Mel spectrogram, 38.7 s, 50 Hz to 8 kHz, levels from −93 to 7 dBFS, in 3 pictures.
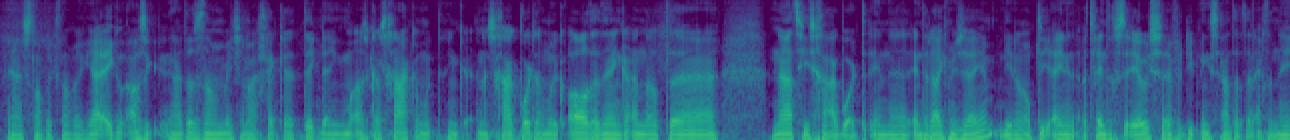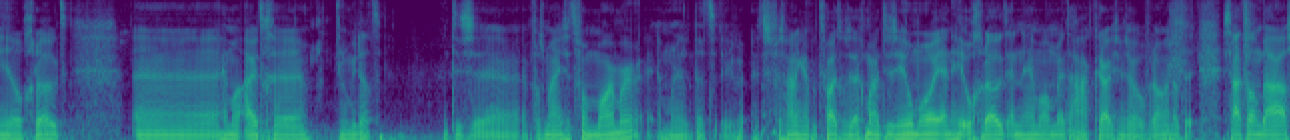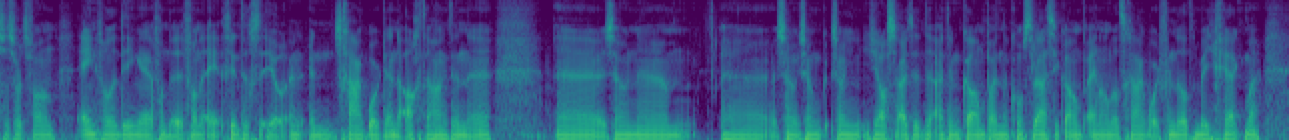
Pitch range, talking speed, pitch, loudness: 90-100 Hz, 235 wpm, 95 Hz, -29 LUFS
